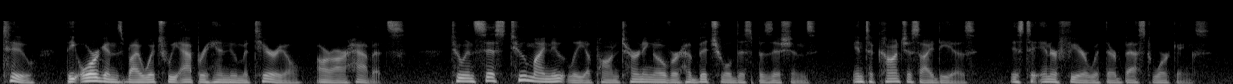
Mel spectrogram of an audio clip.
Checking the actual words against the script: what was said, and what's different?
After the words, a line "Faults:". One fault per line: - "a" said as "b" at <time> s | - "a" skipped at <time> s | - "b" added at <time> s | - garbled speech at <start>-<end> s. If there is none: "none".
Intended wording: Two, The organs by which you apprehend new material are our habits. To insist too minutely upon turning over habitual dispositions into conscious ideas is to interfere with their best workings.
Two, The organs by which we apprehend new material are our habits. To insist too minutely upon turning over habitual dispositions into conscious ideas is to interfere with their best workings.
Faults:
- "you" said as "we" at 1.7 s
